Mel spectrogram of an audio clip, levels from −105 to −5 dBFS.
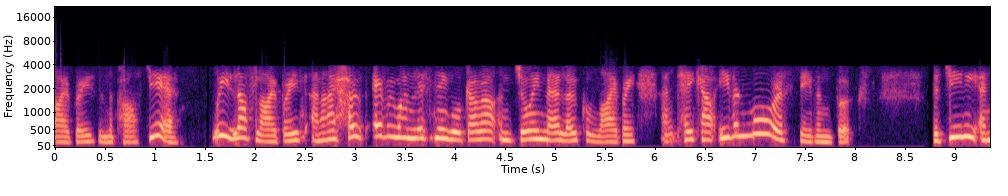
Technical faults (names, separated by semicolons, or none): AMR narrowband mobile codec; AMR bit errors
